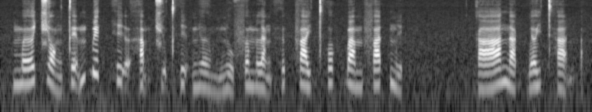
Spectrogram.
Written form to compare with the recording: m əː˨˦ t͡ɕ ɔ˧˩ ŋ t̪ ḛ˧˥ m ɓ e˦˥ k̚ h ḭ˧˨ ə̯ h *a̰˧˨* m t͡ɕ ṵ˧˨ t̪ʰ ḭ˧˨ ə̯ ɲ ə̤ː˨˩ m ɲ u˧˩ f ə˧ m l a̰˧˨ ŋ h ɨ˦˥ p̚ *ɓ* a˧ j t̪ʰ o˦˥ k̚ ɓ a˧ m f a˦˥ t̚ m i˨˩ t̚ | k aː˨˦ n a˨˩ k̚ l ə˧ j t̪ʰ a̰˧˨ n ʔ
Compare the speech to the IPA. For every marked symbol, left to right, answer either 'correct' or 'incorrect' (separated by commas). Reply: correct, incorrect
